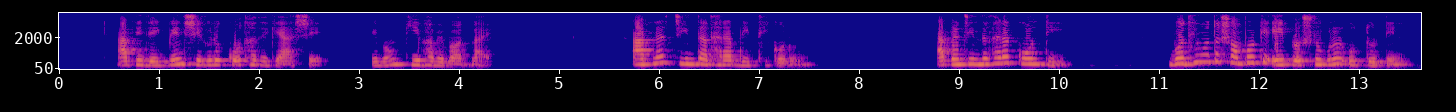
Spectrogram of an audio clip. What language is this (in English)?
Bangla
